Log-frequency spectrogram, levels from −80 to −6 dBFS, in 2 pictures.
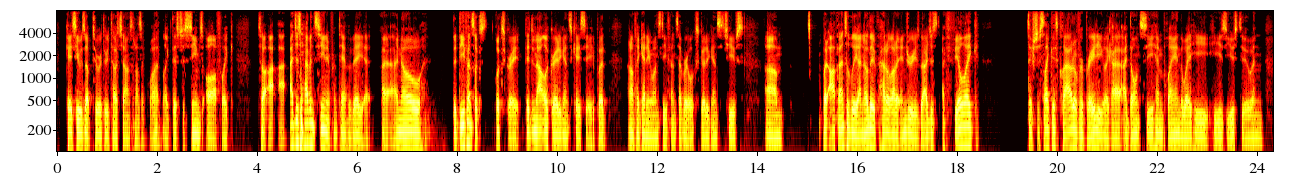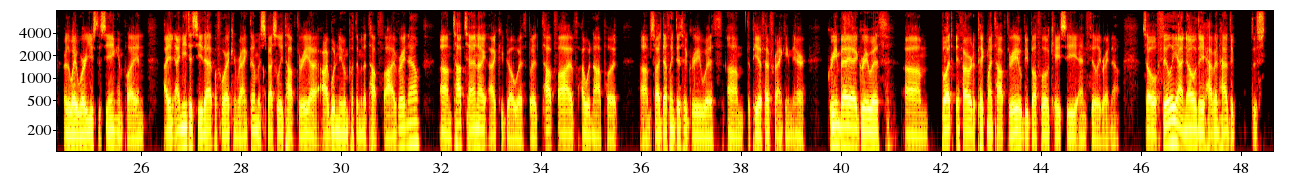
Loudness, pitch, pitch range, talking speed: -19 LUFS, 90 Hz, 80-95 Hz, 235 wpm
